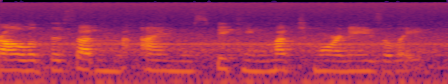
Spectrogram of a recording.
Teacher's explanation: the sound is now reverberating through my nasal sinuses, my nasal cavity, instead of here in my mouth, which is what it does for English, okay?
